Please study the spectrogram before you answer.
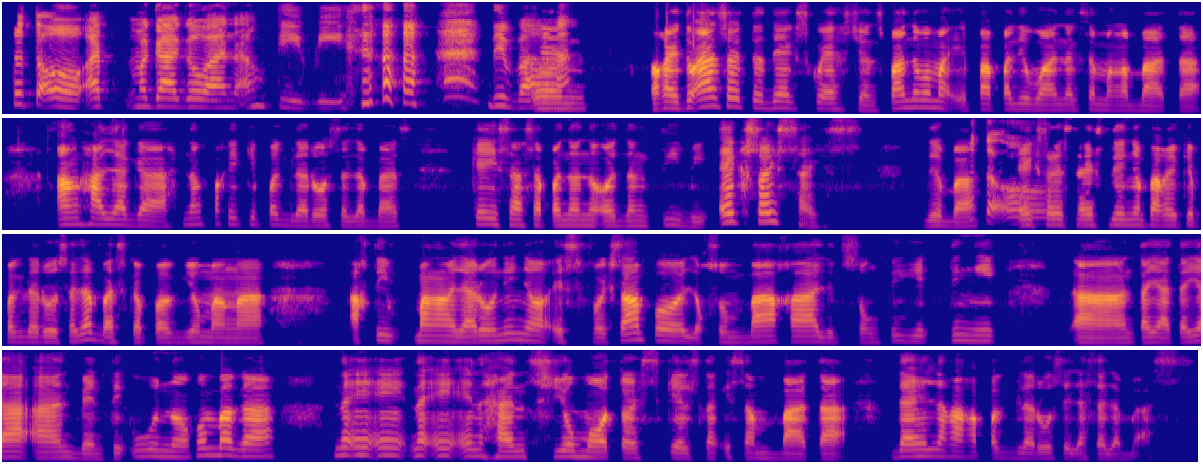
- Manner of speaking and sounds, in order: laugh; static; in English: "to answer to next questions"; mechanical hum
- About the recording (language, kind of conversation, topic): Filipino, unstructured, Paano mo ipapaliwanag sa mga bata ang kahalagahan ng isang araw na walang telebisyon?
